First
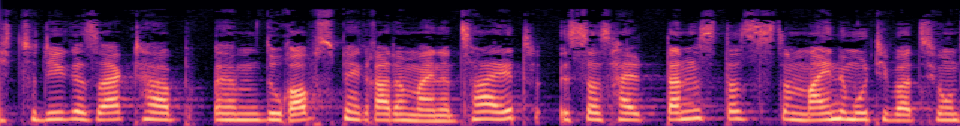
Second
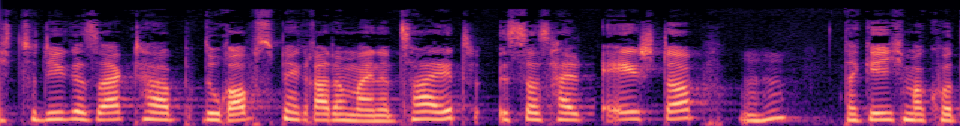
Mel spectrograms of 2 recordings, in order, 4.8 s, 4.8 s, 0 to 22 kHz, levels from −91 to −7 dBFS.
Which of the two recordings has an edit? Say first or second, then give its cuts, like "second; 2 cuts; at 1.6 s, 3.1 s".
second; 2 cuts; at 1.0 s, 3.0 s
